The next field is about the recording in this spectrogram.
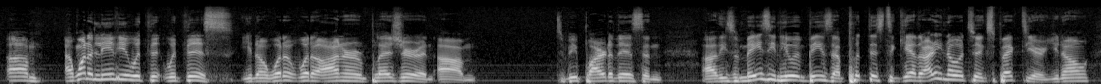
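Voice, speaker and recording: A man's voice: a little high, fairly quick, low-quality recording. A man giving an award speech on stage, chatty and joking, often laughing and slipping into Spanish. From Mexican-American from San Diego. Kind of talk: casual speech with stage humor. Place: event stage before an audience.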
